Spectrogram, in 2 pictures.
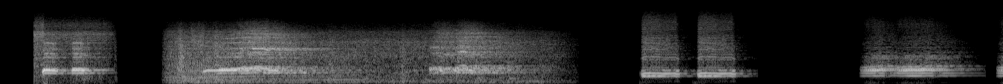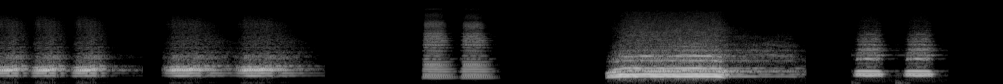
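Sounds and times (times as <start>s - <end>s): steam locomotive chime whistle: 2.0s - 3.5s, 4.3s - 5.2s.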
